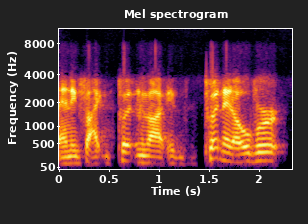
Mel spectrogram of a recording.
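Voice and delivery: ordinary talk

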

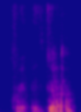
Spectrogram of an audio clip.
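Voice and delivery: soft whispered aside. Real, not acted. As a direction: breathe it quietly. Quiet aside.

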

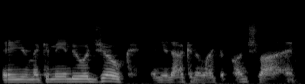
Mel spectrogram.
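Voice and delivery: low, hushed action-hero growl; understated movie tough guy threat. Retold or imitated. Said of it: "The Rock in a movie being like".

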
